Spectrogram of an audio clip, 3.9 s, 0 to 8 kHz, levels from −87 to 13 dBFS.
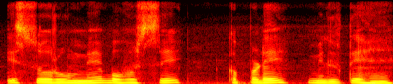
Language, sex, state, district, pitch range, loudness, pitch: Hindi, female, Uttar Pradesh, Saharanpur, 145-170 Hz, -15 LUFS, 160 Hz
